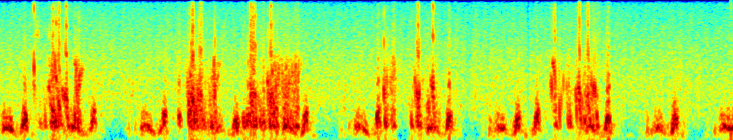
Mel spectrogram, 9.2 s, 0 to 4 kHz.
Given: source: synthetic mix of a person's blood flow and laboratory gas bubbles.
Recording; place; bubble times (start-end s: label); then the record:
Doppler ultrasound of blood flow; precordium
0.42-1.09 s: bubbles
2.25-2.83 s: bubbles
3.04-3.80 s: bubbles
4.80-5.00 s: bubbles
5.13-5.55 s: bubbles
6.88-7.54 s: bubbles
From the record:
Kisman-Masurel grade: 332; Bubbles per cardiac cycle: rolling drumbeat, 9 or more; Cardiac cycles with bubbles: 50 to 99%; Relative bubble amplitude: moderate (0.250 to 0.450); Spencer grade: 3 (all of the cardiac periods contain showers or single bubble signals, but not dominating or overriding the cardiac motion signals); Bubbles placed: only in the low amplitude regions of the cardiac cycle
